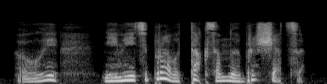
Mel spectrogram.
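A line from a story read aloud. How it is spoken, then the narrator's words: Angry hiss. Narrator (Russian): прошипел он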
